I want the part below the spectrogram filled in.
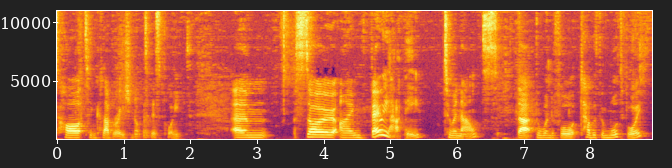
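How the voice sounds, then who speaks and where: A woman's voice: mid-range voice, a little mellow. A woman hosting an informal, upbeat podcast conversation about theatre as its producer. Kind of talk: podcast announcement and interview.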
